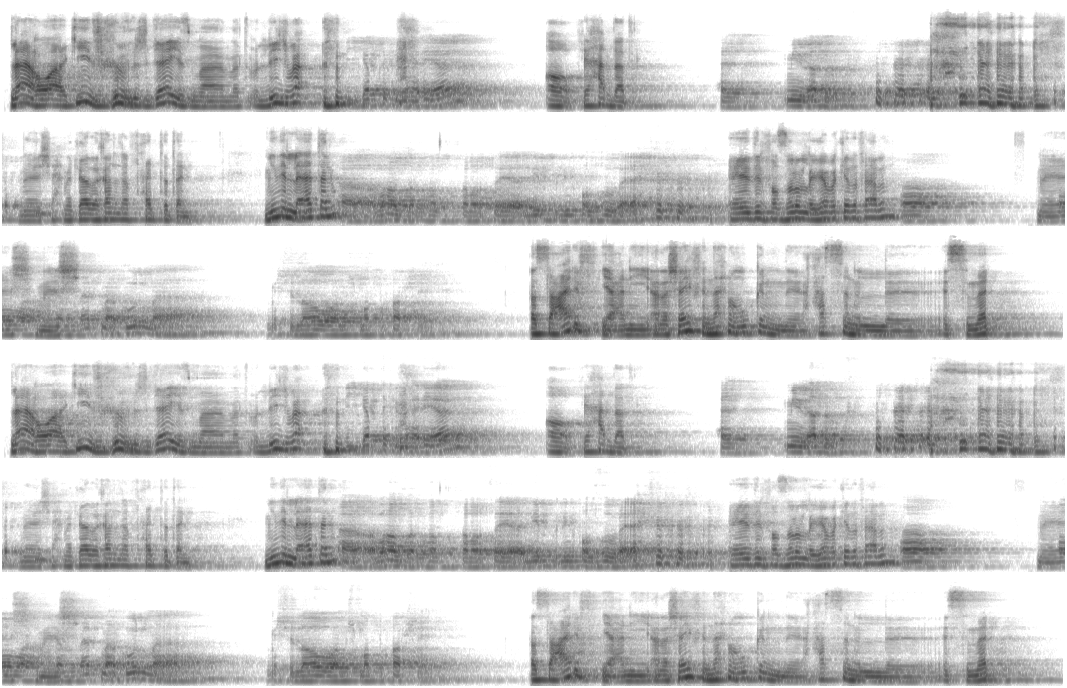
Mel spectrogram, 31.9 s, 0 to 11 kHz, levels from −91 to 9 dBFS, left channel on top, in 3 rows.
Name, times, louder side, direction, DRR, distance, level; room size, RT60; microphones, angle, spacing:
voice 1, 0.1-3.5 4.0-4.1 5.4-6.3 9.3-10.5 10.8-12.5 13.3-14.0 17.9-19.6 21.0-22.0 26.5-31.1, left 3 dB, 60° left, 1.1 m, -25 dB
voice 2, 3.4-4.6 7.2-7.4 7.8-9.3 10.9-11.1 14.0-17.8 19.6-19.9 21.2-23.2 23.9-25.7, right 2 dB, 70° right, 3.2 m, -30 dB
29.0 x 22.5 x 8.1 m
head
